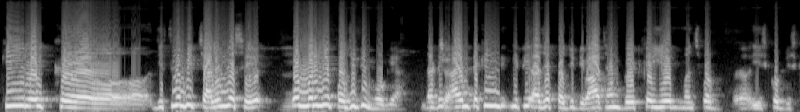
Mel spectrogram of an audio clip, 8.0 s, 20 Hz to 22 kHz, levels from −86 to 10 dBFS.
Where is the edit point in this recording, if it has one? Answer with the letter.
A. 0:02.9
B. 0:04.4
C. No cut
C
